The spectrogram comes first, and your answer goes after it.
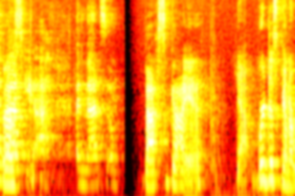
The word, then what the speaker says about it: Basgiath: was totally off I said Bas and that's Bas GTH yeah we're just going to roll with it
